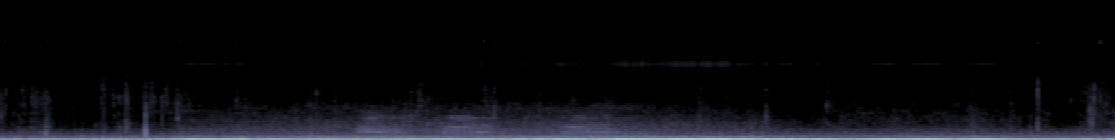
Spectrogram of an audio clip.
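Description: A low engine rumble, like a motor vehicle passing. It comes in about a second in, grows loudest around the middle with a shift in pitch, and eases off toward the end.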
